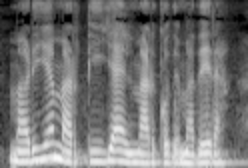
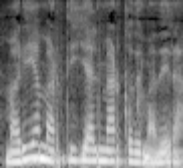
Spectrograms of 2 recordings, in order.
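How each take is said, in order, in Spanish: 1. Se dice a un ritmo normal y fácil. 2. Se dice muy rápido, a gran velocidad.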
